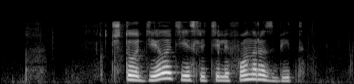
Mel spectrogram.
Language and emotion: Russian, neutral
